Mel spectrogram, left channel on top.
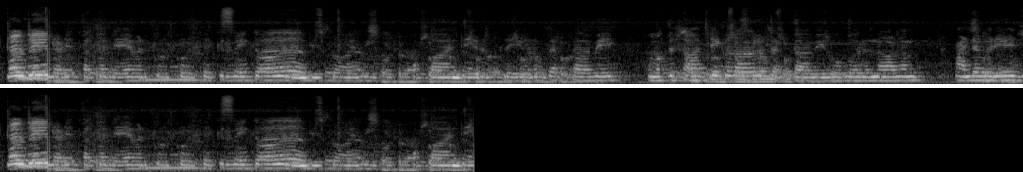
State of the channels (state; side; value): drops out; right; at 4.8 s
